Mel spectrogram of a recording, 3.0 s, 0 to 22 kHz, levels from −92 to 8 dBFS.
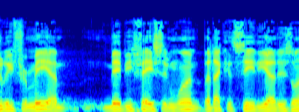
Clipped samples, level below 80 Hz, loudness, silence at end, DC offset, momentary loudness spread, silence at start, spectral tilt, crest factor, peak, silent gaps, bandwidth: under 0.1%; -56 dBFS; -25 LUFS; 0 s; under 0.1%; 6 LU; 0 s; -4.5 dB/octave; 18 dB; -8 dBFS; none; 11 kHz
